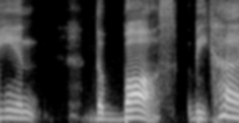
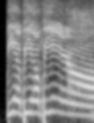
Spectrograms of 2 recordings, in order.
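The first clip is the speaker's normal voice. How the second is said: loud high "bam" siren; high, loud imitated alert sound; mock alarm blare; 7 semitones higher, 12 dB louder, slower than usual. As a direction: blare it out like an air horn.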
